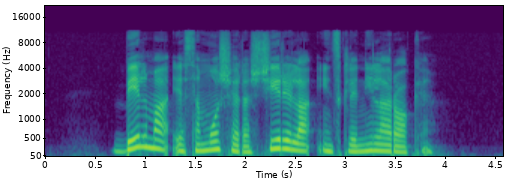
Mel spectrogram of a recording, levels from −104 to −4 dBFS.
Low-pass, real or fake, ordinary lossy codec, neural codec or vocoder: 10.8 kHz; real; MP3, 96 kbps; none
